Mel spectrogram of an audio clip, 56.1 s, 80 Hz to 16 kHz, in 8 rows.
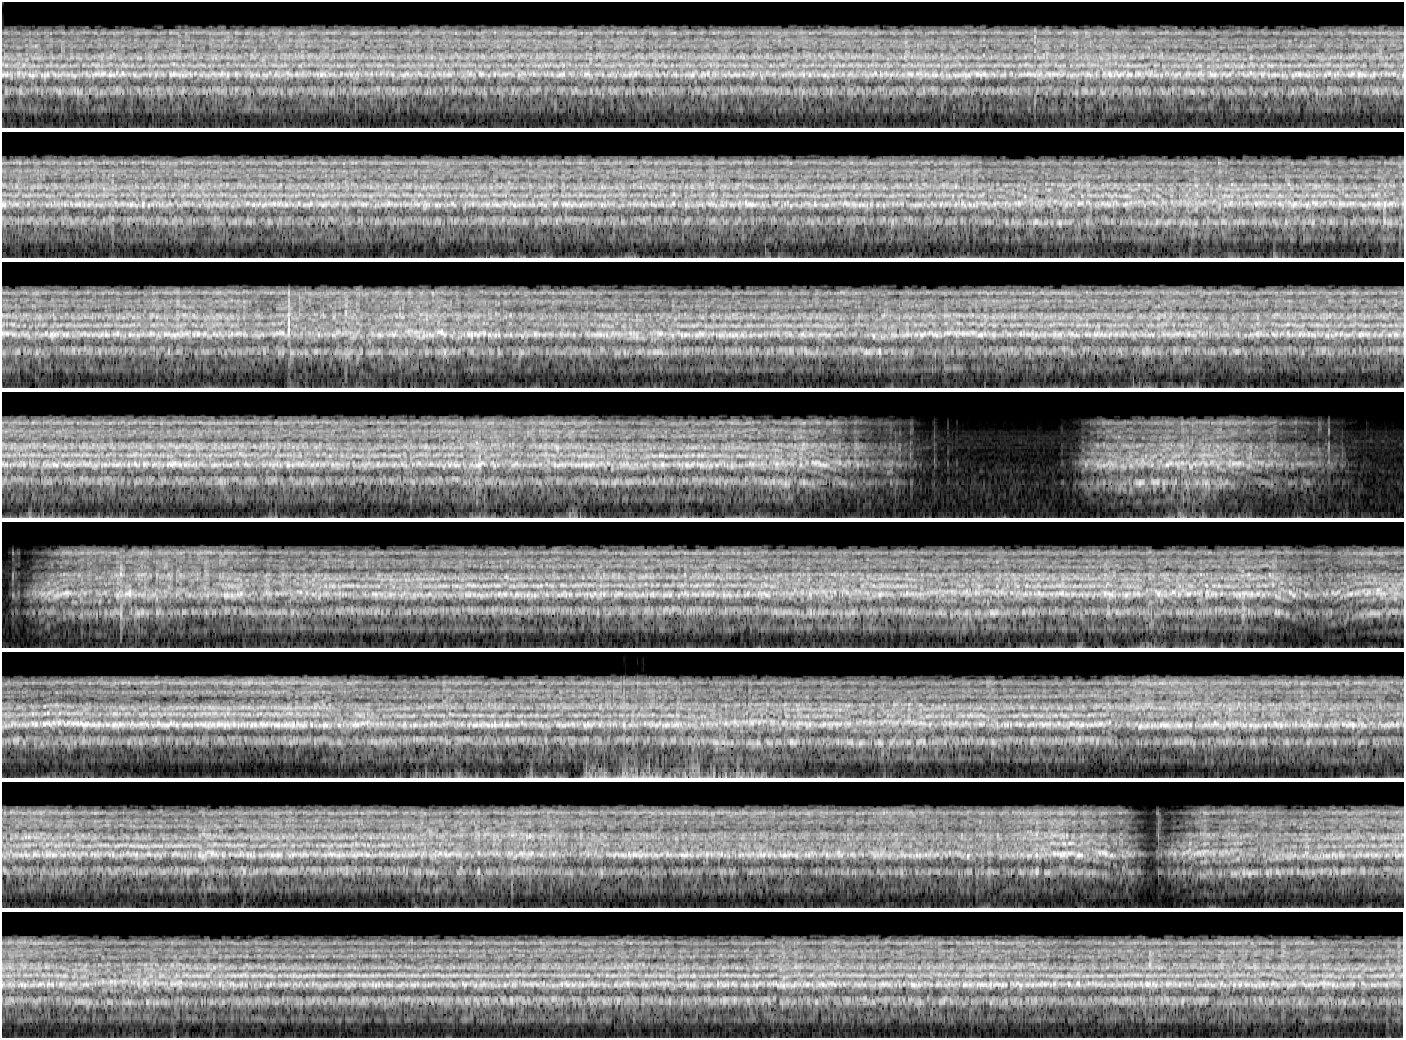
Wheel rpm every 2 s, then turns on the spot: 160, 160, 160, 160, 160, 160, 160, 160, 160, 160, 160, 160, 100, 50, 110, 160, 160, 140, 160, 160, 160, 160, 160, 140, 140, 160, 160, 160.
none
